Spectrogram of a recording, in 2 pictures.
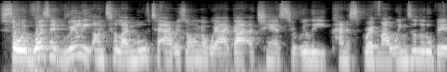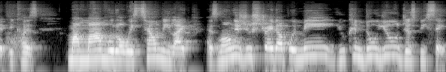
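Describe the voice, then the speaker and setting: A woman with a New York accent speaks at a moderate pace, her medium pitch showing ordinary variation. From New York, South Bronx. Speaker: performer and writer. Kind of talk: podcast interview.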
